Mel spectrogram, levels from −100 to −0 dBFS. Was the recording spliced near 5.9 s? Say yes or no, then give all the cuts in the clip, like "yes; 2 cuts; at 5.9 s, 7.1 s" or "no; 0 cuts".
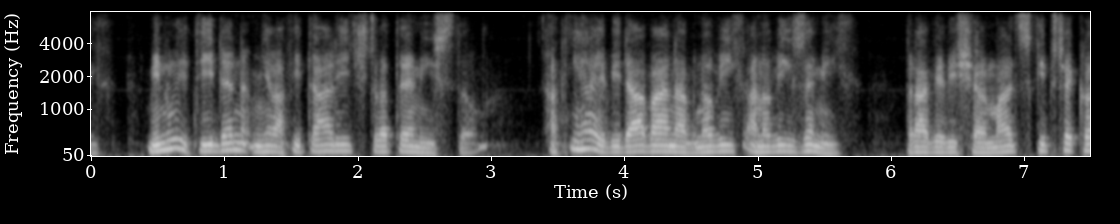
no; 0 cuts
